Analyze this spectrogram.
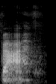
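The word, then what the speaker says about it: בת: original Hebrew it's interesting the word daughter actually means bath or sorry doesn't mean bath it's pronounced bath which I just think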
